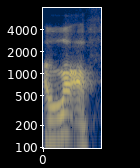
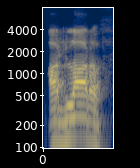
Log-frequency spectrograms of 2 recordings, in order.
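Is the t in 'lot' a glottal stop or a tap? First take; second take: glottal stop; tap. First: The t is a glottal stop. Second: The t is a quick tongue tap. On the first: The speaker calls it wrong. "الله همزة off" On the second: The speaker calls it right. "دا دا دا دا بلساني"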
